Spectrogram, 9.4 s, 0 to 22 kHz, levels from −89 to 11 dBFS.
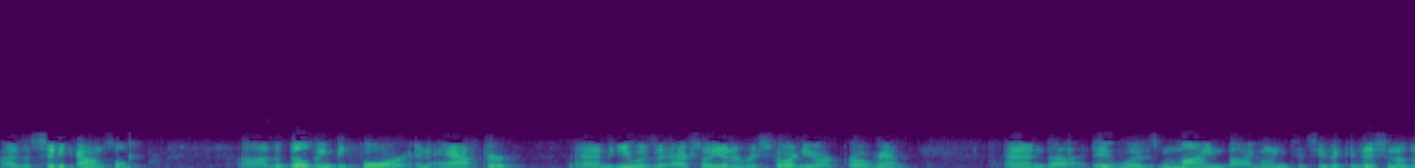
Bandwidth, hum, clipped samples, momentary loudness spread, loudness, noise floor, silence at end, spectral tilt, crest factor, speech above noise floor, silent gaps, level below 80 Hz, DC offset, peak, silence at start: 4.7 kHz; none; under 0.1%; 10 LU; -29 LUFS; -61 dBFS; 0 s; -7.5 dB/octave; 22 dB; 32 dB; none; -70 dBFS; under 0.1%; -8 dBFS; 0 s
